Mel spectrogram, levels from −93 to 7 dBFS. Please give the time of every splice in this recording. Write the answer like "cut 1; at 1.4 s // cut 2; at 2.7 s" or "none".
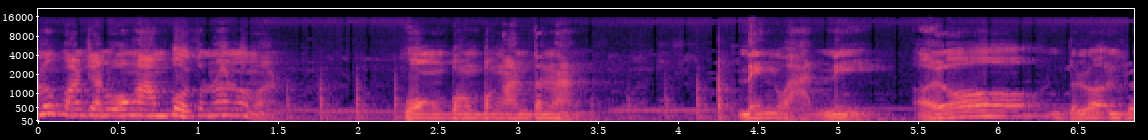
cut 1; at 3.4 s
